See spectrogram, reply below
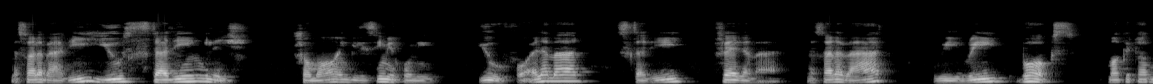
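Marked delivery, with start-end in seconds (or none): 1.1-2.4 slow, carefully spaced English; slow example read. Shown as a demonstration. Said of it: "teacher reads example sentence". 9.4-10.8 slow, carefully spaced English; slow example read. Shown as a demonstration. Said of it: "teacher reads example sentence".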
